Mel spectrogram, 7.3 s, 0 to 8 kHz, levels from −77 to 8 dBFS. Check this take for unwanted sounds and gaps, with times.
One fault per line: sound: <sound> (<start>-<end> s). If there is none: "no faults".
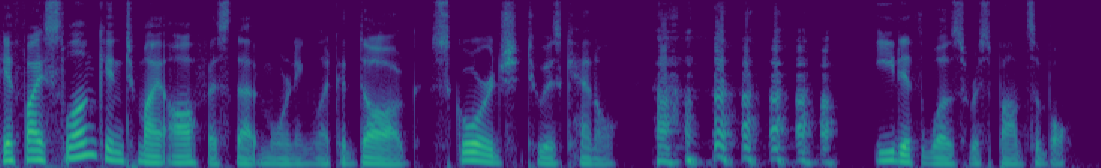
sound: laugh (4.3-5.6 s)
